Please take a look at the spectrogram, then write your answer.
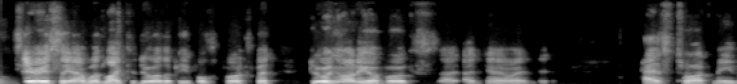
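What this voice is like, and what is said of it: New York accent. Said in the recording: “if you ever need a New York accent, I'm available ... I thought I didn't have much of a New York accent, but apparently I've been fooling myself.”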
